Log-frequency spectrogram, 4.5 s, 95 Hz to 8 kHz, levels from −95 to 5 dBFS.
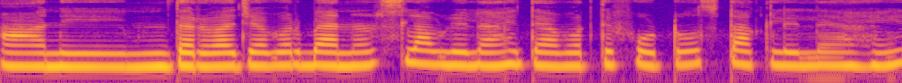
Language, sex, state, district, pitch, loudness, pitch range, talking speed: Marathi, female, Maharashtra, Solapur, 245 Hz, -15 LUFS, 240-255 Hz, 145 wpm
